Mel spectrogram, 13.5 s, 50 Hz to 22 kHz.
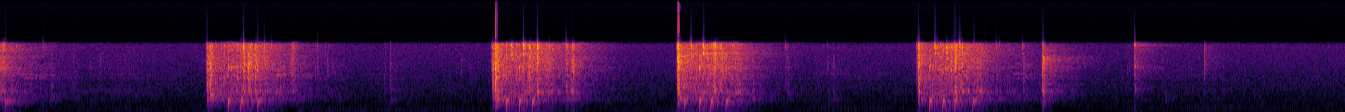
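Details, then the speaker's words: Honda ATC 70 with no exhaust pipes fitted, first start after cleaning with a propane torch: loud raw crackling bursts every two to three seconds as the throttle is blipped. The engine fires cleanly and runs. "If it starts, I won't let it run too long because there's no exhaust pipes on it."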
